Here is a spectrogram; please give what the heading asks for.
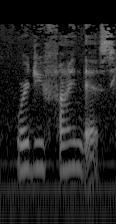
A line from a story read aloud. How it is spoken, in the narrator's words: He murmurs, and his voice sounds brittle even to his own ears, fracturing beneath the weight of 100 other questions he wants to ask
